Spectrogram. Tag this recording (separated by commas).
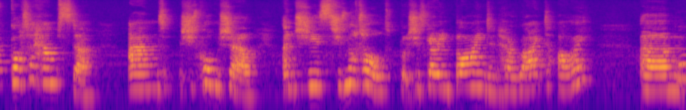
Speech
